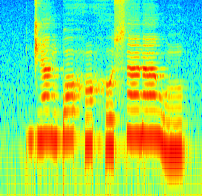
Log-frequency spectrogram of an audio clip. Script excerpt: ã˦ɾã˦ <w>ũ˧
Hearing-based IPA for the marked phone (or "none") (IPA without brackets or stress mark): w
